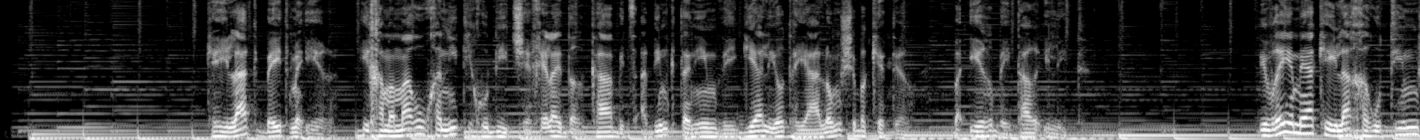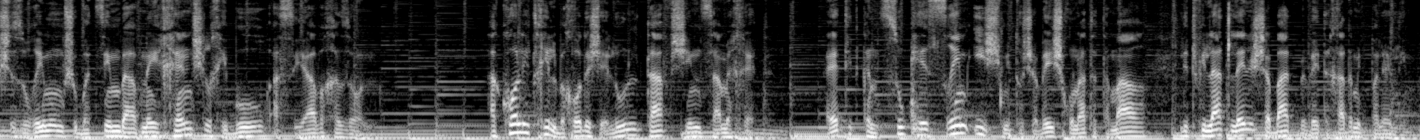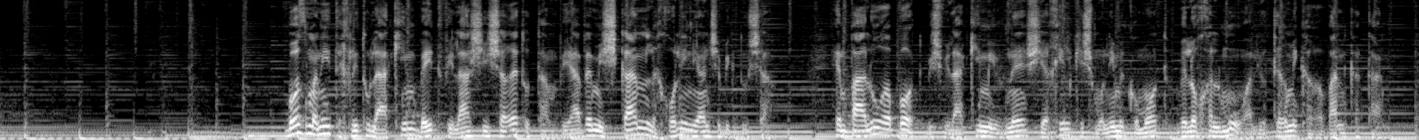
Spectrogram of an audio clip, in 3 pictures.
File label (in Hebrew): קריינות בעברית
